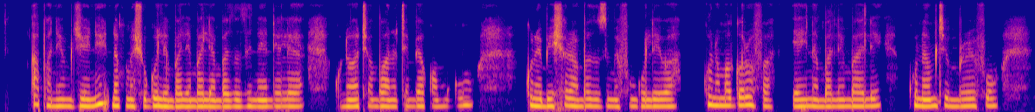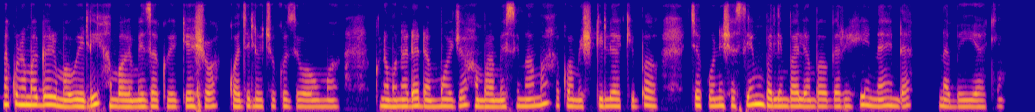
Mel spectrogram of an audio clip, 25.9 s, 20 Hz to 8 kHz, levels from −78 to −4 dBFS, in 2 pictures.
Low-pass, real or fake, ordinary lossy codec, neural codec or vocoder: 7.2 kHz; real; Opus, 32 kbps; none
